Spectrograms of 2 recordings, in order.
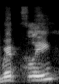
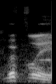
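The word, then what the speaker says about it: Wipfli: It's pronounced Whipley. Whipley, yep. Whipley, great.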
